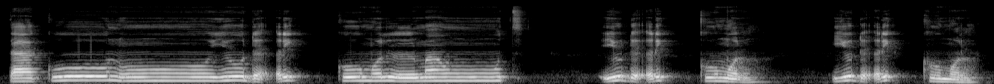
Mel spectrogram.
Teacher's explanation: Bunyi ka mati yang berangin tidak terdengar lagi karena sudah masuk kepada ka yang kedua. · Kalau kita baca yudrikkumul, maka belum terjadi idgham kamil karena sifatnya masih terbaca, masih terdengar ka beranginnya. Jadi cara baca yang betul adalah ka yang pertama masuk kepada ka yang kedua.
